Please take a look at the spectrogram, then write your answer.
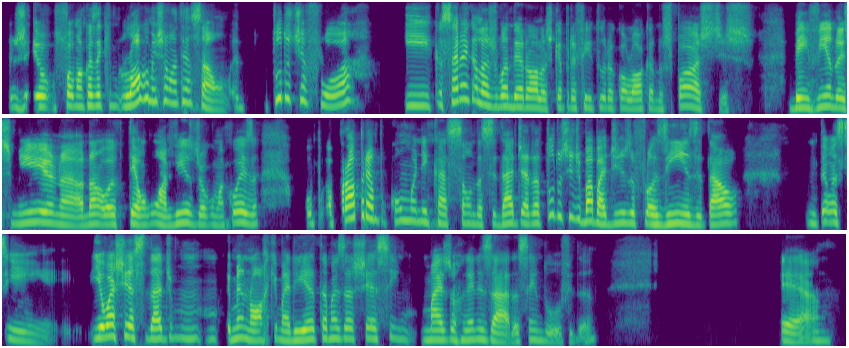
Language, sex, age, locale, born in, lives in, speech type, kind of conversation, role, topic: Portuguese, female, 60-64, pt-BR, Brazil, United States, conversation, unstructured, none, O que te deixa feliz ao ver uma cidade bem cuidada?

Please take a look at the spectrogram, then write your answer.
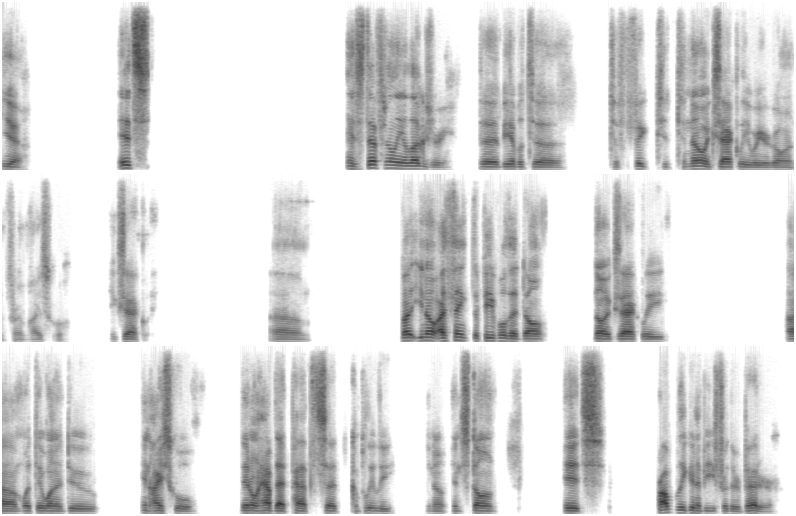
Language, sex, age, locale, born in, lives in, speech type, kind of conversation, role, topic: English, male, 35-39, en-US, United States, United States, conversation, unstructured, none, Would you rather invest in relationships or personal growth?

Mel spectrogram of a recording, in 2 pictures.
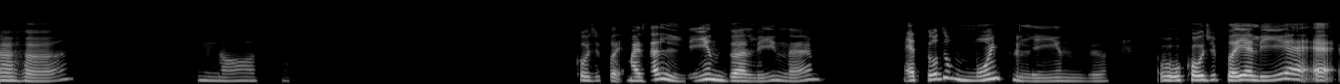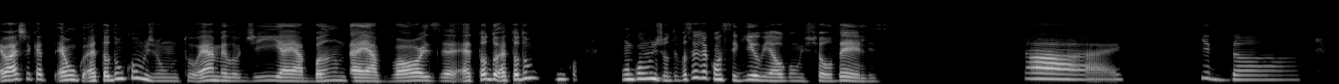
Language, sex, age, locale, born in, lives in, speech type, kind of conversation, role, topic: Portuguese, female, 30-34, pt-BR, Brazil, United States, conversation, podcast, host, O que normalmente te faz revisitar músicas antigas?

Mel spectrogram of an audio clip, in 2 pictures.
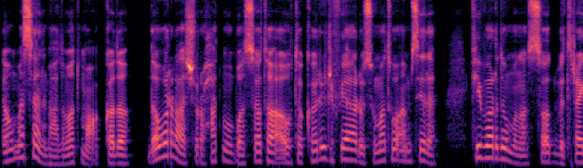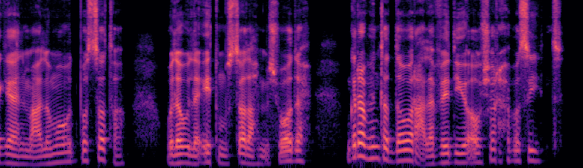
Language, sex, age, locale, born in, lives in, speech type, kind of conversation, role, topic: Arabic, male, 18-19, ar-EG, Egypt, Egypt, read, expert-assistant, expert, إزاي أتعامل مع الأخبار الكتير والمعلومات المتضاربة في الإعلام عشان أخد قرارات صح في حياتي؟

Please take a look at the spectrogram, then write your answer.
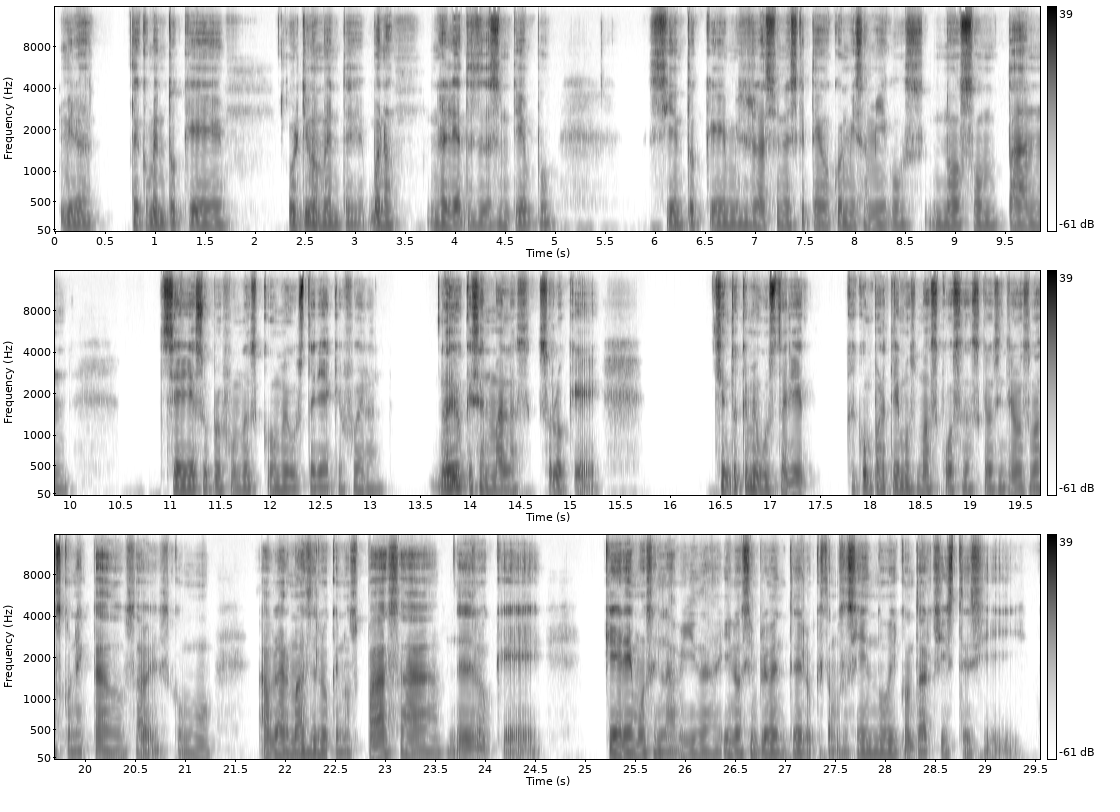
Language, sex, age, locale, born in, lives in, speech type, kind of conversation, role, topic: Spanish, male, 20-24, es-MX, Mexico, Mexico, conversation, advice, user, ¿Cómo puedo crear conexiones más significativas con mis conocidos?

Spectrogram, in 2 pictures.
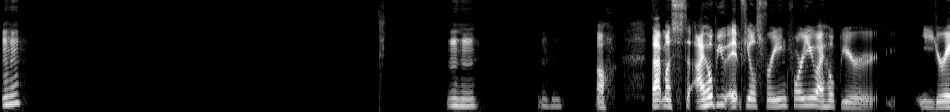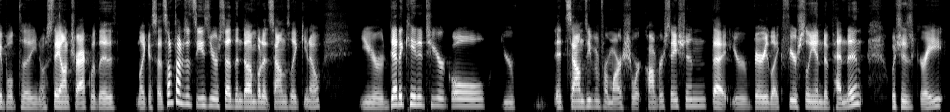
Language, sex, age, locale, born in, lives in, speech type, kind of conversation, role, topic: English, female, 25-29, en-US, United States, United States, conversation, advice, advisor, How can I break my long-term goal into daily steps?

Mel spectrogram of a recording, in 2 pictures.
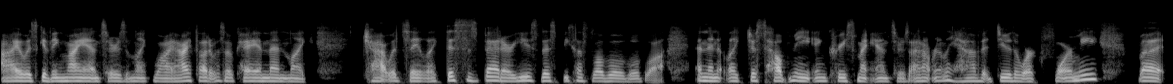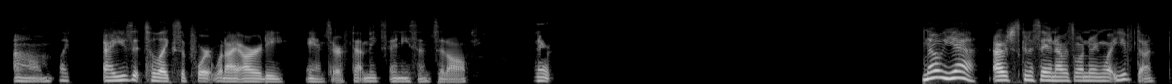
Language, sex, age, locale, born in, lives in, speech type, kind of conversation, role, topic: English, female, 25-29, en-US, United States, United States, conversation, unstructured, none, What study habits have actually worked for you?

